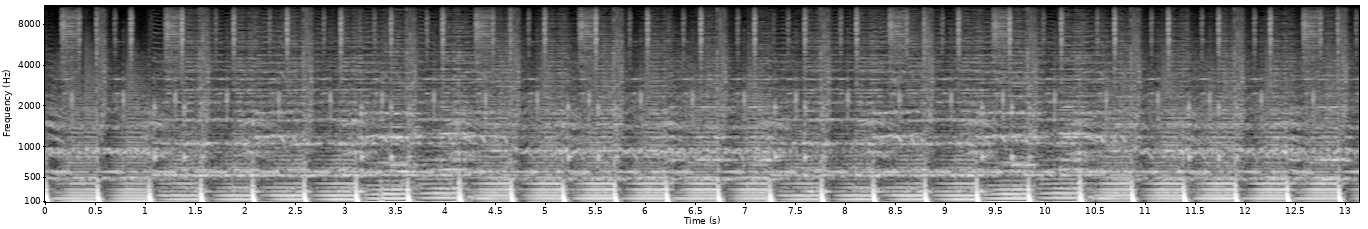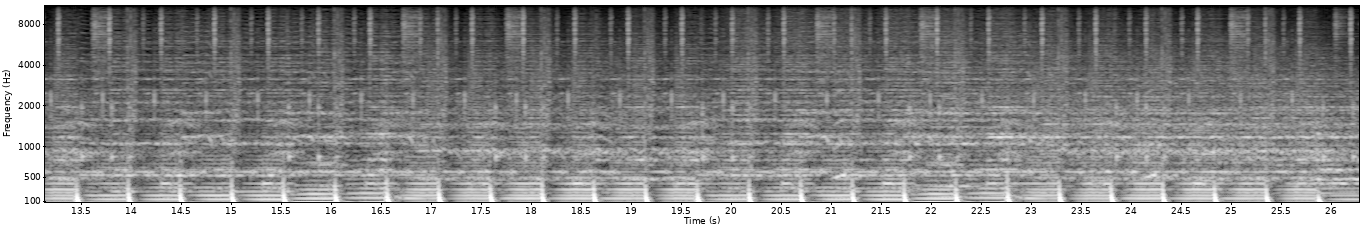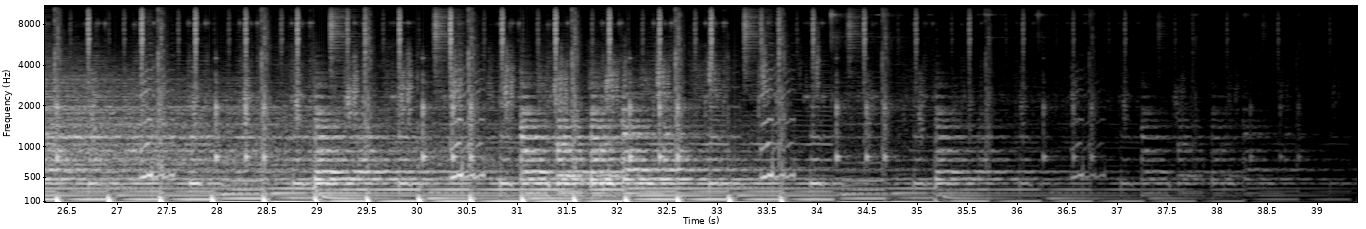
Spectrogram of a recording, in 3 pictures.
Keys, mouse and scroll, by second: 1.2 click, 1.4 click, 2.5 space, 3.6-5.3 typing, 5.0 middle click, 5.7 middle click, 6.6 click, 7.5 click, 7.8-9.0 typing, 9.9 click, 10.1 click, 13.0 click, 13.4 ctrl+z, 17.5 click, 19.4 click, 24.4 click, 25.2 space, 26.4-28.5 typing, 26.6 middle click, 27.7 middle click, 28.7 middle click, 29.7 space, 29.9 middle click, 31.1 space, 31.4 space, 33.8 space, 34.2 space, 36.2 space, 36.5 space, 37.7-39.4 typing.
